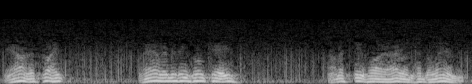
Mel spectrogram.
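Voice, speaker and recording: A man's voice: medium pitch, normal speed, lightly acted. A man acting a level-headed, reassuring American pilot who takes charge in a 1930s radio serial. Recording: muffled, hissy old-time radio recording.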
